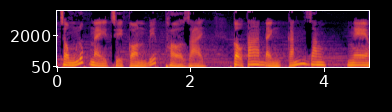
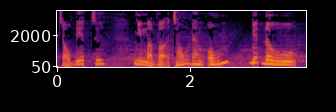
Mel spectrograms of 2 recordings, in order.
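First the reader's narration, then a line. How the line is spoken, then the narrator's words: Trembling voice. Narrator (Vietnamese): Chồng Thoa nói bằng giọng run run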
